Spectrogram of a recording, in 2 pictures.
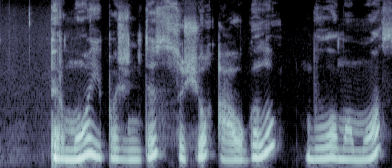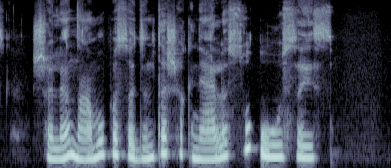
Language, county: Lithuanian, Vilnius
